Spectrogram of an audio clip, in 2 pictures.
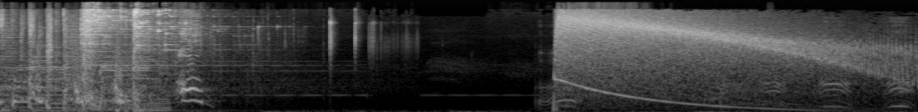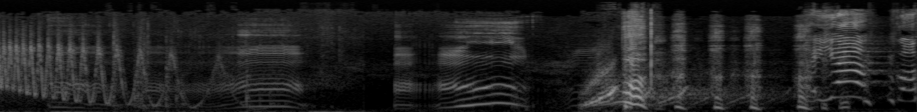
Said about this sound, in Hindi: भैया, कॉफी का कप टूट गया।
